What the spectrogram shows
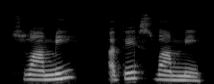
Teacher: ਵੱਵਾ ਅੱਖਰ ਇੱਥੇ ਅੱਧ ਸਵਰ ਵਾਂਗ ਕੰਮ ਕਰ ਰਿਹਾ ਹੈ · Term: ਅਰਧ ਸਵਰ ਵਿਅੰਜਨ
